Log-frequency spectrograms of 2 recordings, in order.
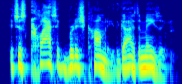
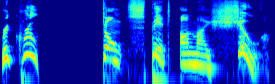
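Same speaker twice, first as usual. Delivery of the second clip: raised, slow mock commander's order; retold yell; 4 semitones higher, much slower than usual. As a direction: stretch out the reprimand, imitating the commander. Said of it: "when he yells".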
